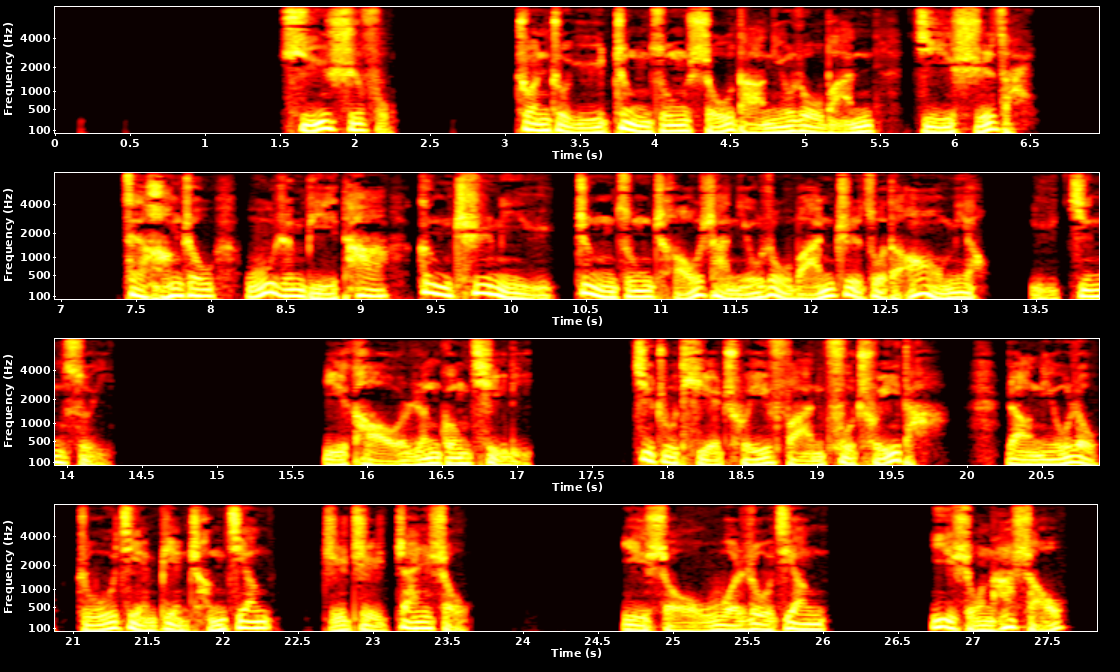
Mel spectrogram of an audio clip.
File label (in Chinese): 男 产品介绍 宣传介绍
